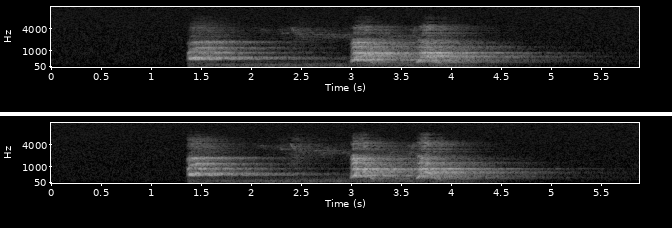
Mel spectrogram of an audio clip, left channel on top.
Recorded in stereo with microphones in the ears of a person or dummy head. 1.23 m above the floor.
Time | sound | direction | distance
1.4 | a dog barking | 65° right (ahead or behind) | 4.5 m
